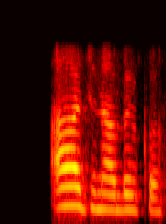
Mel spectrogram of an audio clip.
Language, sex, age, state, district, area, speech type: Kashmiri, female, 18-30, Jammu and Kashmir, Budgam, rural, conversation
